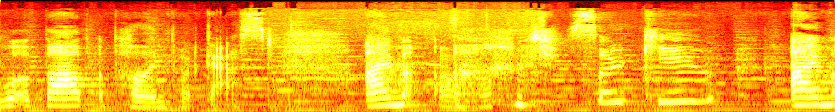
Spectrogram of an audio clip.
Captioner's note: cat meowing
